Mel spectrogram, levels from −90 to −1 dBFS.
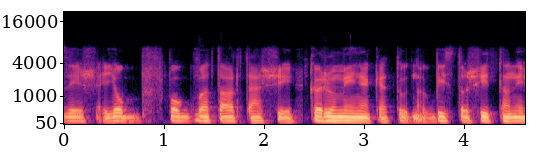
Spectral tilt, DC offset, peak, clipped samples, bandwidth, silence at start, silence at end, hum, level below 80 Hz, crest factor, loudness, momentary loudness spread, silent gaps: -8.5 dB/octave; under 0.1%; -2 dBFS; under 0.1%; 6.8 kHz; 0 s; 0 s; none; -48 dBFS; 14 dB; -18 LUFS; 8 LU; none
